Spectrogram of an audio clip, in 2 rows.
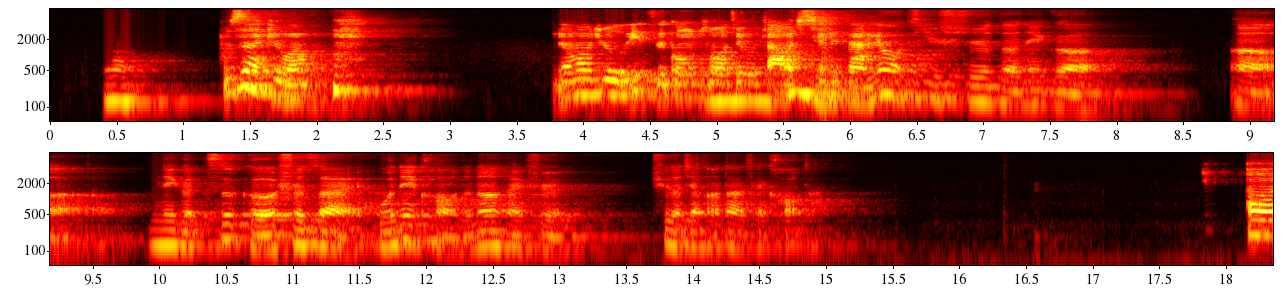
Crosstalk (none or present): present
